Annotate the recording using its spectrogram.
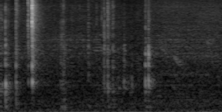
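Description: An eyeshadow palette being handled and opened by hand: a few light, irregular clicks and taps, the sharpest about a third of a second in.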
